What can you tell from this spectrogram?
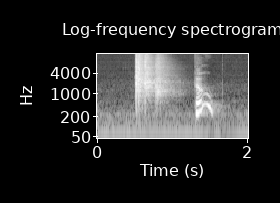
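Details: Blue, a chatty pet Russian Blue cat, talking indoors: a sharp clattering knock, then a short, bright meow that rises and falls in a single arched note lasting about a quarter second.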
